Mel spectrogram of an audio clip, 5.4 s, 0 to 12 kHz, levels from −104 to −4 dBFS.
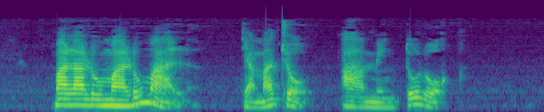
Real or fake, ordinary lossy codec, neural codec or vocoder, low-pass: real; AAC, 32 kbps; none; 7.2 kHz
